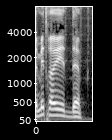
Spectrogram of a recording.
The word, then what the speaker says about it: Metroid: Faut le prononcer comme en français. Metroid.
